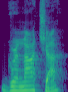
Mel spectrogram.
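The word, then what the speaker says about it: Garnacha: you got it but when we talk about those grapes in Spain Grenache is actually pronounced grenacha ah and movement that's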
